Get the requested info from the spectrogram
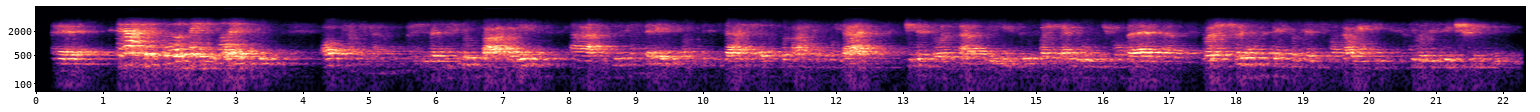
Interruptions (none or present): present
